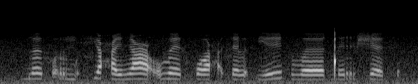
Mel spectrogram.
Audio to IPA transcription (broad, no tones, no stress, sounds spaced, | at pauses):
ɡ ɜː x ɔ̰ r m ə̰ fʲ ɛ ħ e ɦ e ʕ ɔ̰ v ɛː x f ɔː ħ ə̰ s ɛ l ə̰ pʲ e | v ɜː ɡ͡ǃ e r ʃ ɛ x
